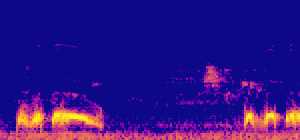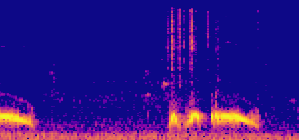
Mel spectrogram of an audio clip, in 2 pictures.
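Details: Spotted dove cooing in the Thai song style called riak kham, khu kham, ok rong: three phrases, each of two short clipped coos followed by a longer mellow coo that falls at the end, separated by pauses.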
